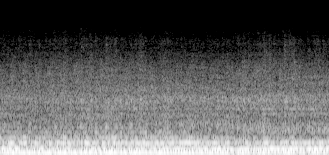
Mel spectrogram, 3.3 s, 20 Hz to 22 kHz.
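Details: 1986 Fox Body Mustang with a 408 stroker V8, Holley EFI, newly installed MSD coil, after a locked-up oil pump repair, initial startup and distributor sync, not yet tuned, with wind in the background. Deep, loping, steady idle with no knocking or ticking; sounds good.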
